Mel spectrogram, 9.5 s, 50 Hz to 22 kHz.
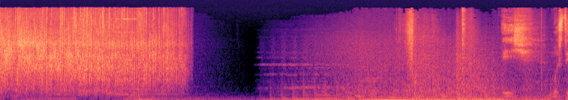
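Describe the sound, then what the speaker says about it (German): Premiere audience applause for the 2023 film Tell – Jagd auf Ewig, a loud clapping crowd that fades out after about three seconds, giving way to deep booming rumbles and music-like sounds. "Du hast einen ganz grossen Applaus verdient."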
